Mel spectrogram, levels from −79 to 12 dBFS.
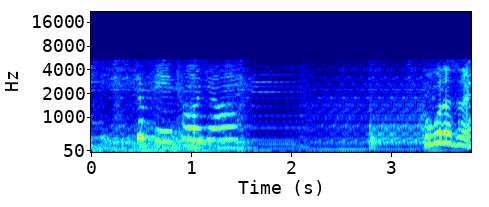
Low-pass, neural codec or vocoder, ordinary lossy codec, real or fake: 5.4 kHz; codec, 16 kHz, 0.4 kbps, LongCat-Audio-Codec; none; fake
